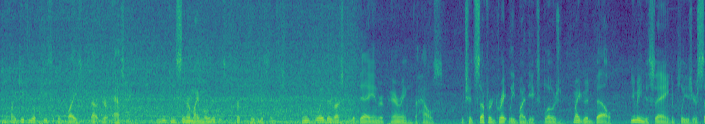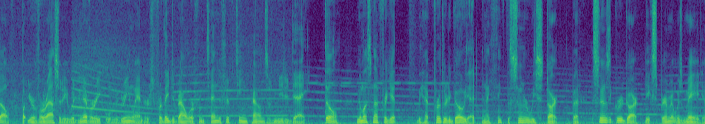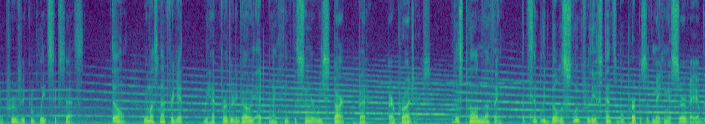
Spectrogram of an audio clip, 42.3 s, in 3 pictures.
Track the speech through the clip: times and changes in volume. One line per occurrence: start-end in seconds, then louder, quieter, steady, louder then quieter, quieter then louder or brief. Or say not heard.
0.0-42.2 steady.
